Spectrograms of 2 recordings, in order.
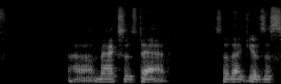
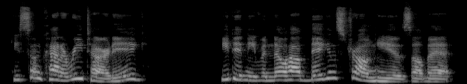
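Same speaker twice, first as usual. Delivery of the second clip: taunting woman, high and swooping; Loretta; 7 semitones higher, 5 dB louder than usual. A narrator's reading. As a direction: needle the boys in a loud, high-pitched voice. Narrator voices Loretta taunting the boys.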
